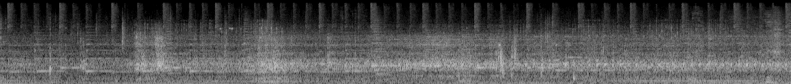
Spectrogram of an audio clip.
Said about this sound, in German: Schon als sie vor dem Tor parkten, hörten sie das durchdringende Quietschen der Autopresse.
